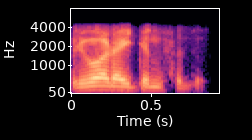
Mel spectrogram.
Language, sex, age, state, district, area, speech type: Malayalam, male, 60+, Kerala, Kottayam, urban, conversation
